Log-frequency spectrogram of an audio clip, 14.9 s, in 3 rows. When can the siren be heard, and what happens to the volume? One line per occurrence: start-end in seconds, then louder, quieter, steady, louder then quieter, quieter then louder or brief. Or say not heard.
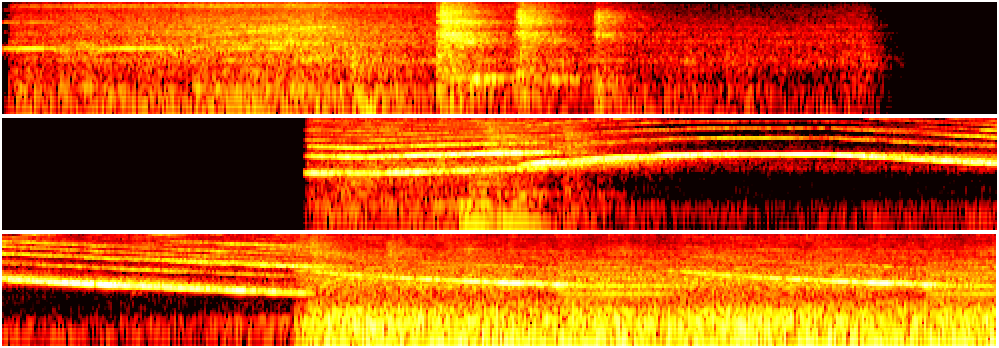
0.0-1.4 brief
6.5-14.8 steady.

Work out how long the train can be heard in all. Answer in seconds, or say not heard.
4 s.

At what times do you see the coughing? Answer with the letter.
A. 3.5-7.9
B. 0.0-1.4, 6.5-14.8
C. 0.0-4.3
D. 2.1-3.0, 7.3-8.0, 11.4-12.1
D.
